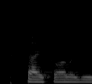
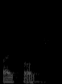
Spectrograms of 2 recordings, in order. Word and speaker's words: psychology: We don't say psychology, we just say psychology.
